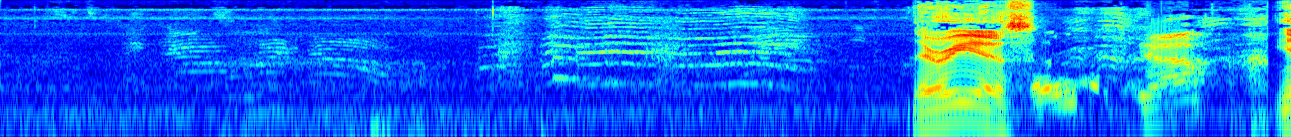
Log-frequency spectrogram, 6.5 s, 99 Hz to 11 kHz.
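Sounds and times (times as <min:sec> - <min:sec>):
rooster crowing: 0:02.6 - 0:04.1
speech: 0:04.6 - 0:06.4.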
